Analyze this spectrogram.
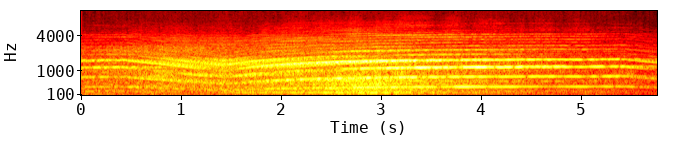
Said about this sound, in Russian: С включенной сиреной «Волга» осторожно вползла на тротуар.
